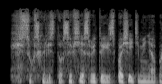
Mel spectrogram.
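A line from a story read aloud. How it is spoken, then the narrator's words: Muttering. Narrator (Russian): пробормотал Филипп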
